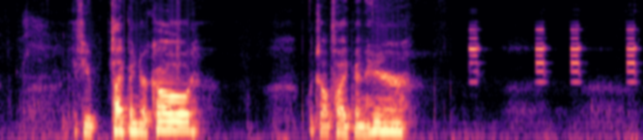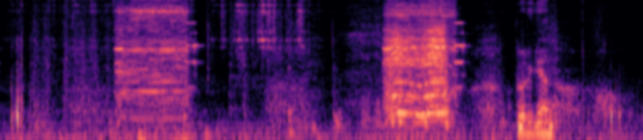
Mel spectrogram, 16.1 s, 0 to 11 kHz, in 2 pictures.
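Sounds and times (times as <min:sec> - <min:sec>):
short keypad beeps: 0:05.9 - 0:06.1, 0:06.7 - 0:08.1
small motor running: 0:09.4 - 0:10.5, 0:12.6 - 0:13.8.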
